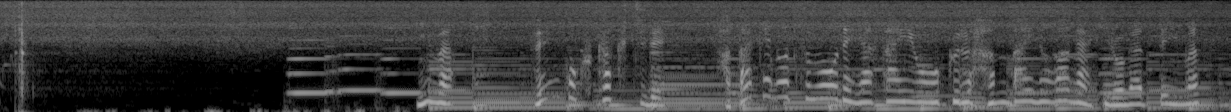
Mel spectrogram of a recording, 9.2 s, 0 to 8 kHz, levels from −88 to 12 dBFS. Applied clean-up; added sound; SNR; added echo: none; Hiss; 11 dB; none.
